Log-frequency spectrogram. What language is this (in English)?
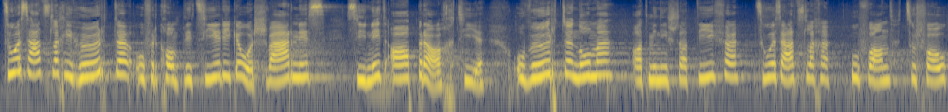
Swiss German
